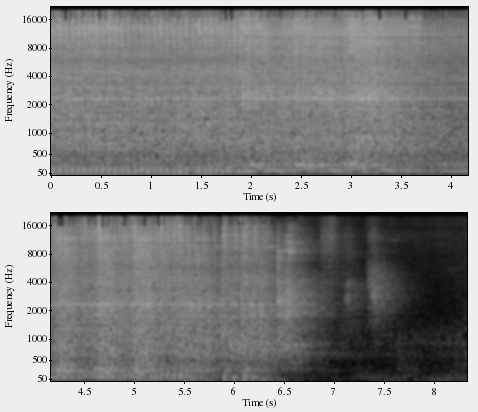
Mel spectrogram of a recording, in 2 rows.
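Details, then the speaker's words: 2004 Honda 400EX single-cylinder quad after carb clean and valve adjustment, started cold, hard starting: runs lumpy, won't rev off choke, dies even with choke on; improves as it warms. Engine bogging and stalling. "All right, as you can see, it's running horribly. I turn it off choke. It won't rev out at all. It just dies. And I put the choke back on and now it dies again."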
